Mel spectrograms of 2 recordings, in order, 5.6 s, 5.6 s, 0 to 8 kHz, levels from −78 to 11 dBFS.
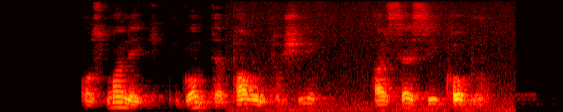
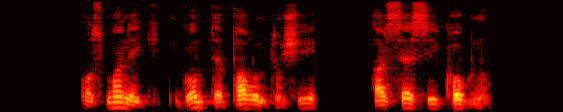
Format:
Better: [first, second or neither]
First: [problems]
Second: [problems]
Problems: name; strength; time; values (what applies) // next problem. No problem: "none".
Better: second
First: background sound (Water); 20 dB below the speech // room echo; dies away in 0.6 s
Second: none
